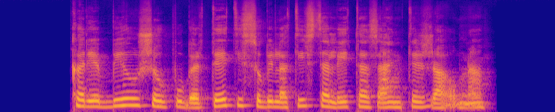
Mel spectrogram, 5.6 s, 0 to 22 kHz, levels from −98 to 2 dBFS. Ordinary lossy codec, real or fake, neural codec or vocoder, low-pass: none; fake; vocoder, 44.1 kHz, 128 mel bands, Pupu-Vocoder; none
